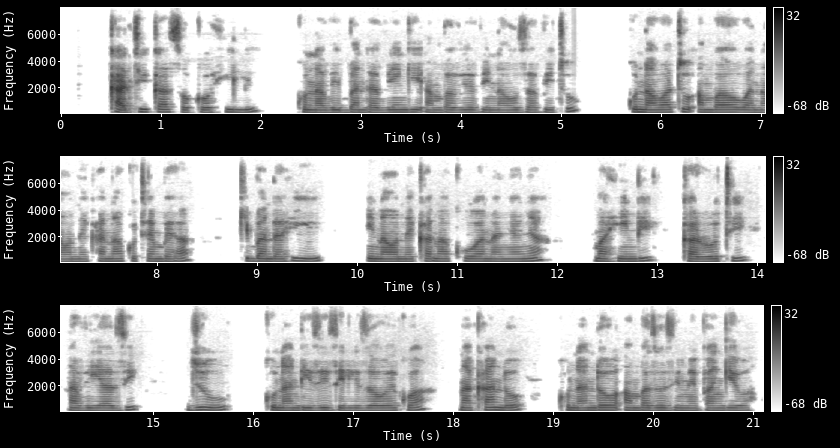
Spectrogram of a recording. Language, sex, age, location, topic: Swahili, female, 25-35, Kisumu, finance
